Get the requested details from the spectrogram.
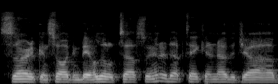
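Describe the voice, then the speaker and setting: In a quiet setting, a man speaks at a medium pitch with an American accent. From Virginia, US South (Roanoke). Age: 70s. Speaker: real estate investor, retired teacher. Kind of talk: casual interview.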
